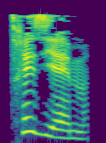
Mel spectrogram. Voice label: "treizieme", French

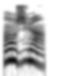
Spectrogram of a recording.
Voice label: "en juin", French

